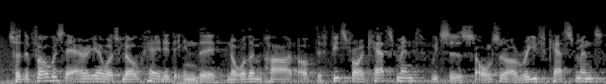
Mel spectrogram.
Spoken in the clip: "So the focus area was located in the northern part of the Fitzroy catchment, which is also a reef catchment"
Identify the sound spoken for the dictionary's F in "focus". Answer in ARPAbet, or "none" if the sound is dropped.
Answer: F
